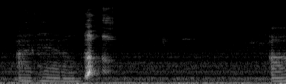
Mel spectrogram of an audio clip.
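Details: Person trying to fall asleep with hiccups on and off for about 15–20 minutes: a single abrupt, jerky hiccup interrupts speech, with a brief catch of breath before talking resumes; hiccups.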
